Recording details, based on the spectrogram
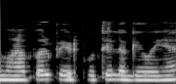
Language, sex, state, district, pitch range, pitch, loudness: Hindi, female, Uttar Pradesh, Muzaffarnagar, 200-220 Hz, 210 Hz, -14 LUFS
